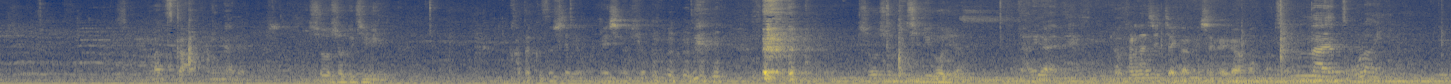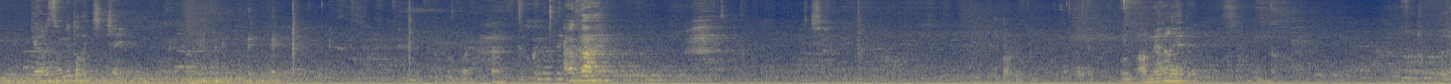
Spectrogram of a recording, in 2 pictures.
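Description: Young men talk and laugh together close by.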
